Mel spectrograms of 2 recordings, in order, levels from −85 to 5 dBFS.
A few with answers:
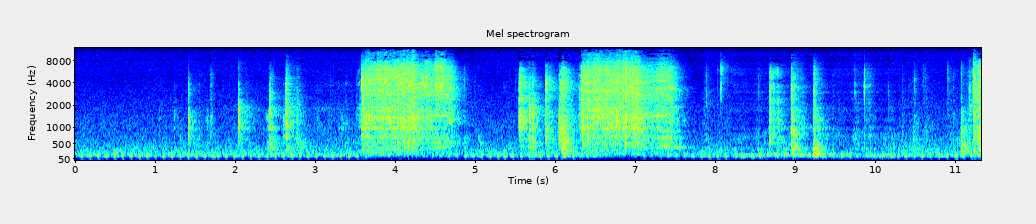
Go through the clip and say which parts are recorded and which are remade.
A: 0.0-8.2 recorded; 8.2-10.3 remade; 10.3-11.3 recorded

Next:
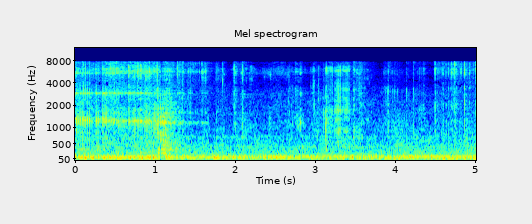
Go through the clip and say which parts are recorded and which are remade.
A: 0.0-1.1 recorded; 1.1-4.0 remade; 4.0-5.0 recorded

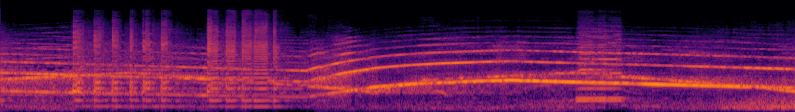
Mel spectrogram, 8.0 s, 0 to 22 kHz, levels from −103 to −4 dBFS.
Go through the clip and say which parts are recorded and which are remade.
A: 0.0-2.5 recorded; 2.5-8.0 remade

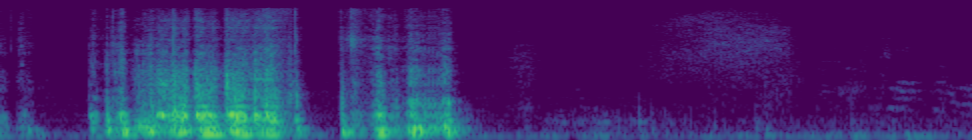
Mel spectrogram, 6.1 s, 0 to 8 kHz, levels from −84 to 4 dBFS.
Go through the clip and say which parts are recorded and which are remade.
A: 0.0-1.0 recorded; 1.0-2.3 remade; 2.3-6.1 recorded

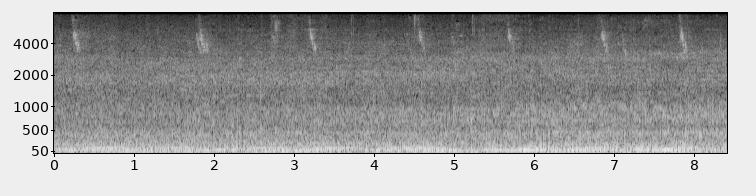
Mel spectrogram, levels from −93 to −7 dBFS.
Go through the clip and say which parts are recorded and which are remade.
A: 0.0-1.9 recorded; 1.9-2.4 remade; 2.4-5.1 recorded; 5.1-6.2 remade; 6.2-7.0 recorded; 7.0-7.7 remade; 7.7-8.4 recorded

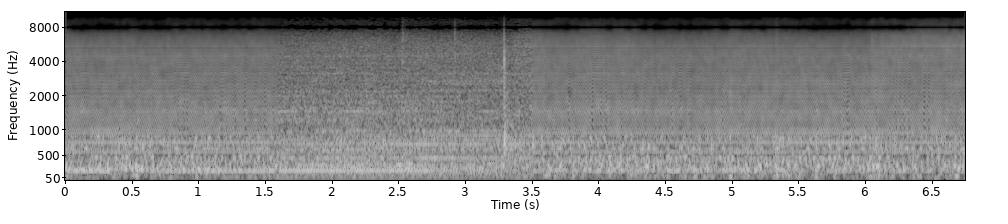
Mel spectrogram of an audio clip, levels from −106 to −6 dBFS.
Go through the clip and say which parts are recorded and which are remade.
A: 0.0-1.6 remade; 1.6-3.5 recorded; 3.5-6.8 remade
